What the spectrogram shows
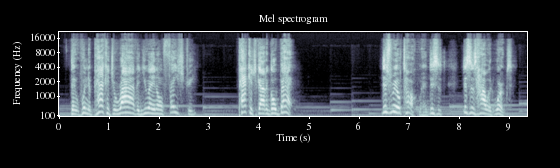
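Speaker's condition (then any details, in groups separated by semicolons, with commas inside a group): No condition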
